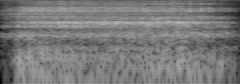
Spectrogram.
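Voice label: voice unbalance; Goliath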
